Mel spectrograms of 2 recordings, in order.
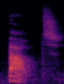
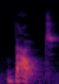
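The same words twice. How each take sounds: First: The first vowel sound is dropped from the word. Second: The first vowel sound is dropped from the word.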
